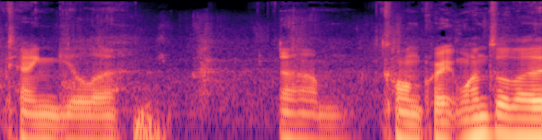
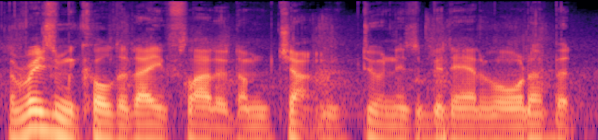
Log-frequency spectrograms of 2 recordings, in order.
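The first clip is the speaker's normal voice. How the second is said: ordinary talk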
